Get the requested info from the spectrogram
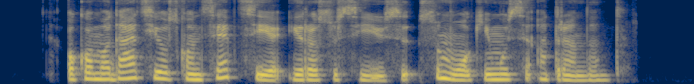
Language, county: Lithuanian, Kaunas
